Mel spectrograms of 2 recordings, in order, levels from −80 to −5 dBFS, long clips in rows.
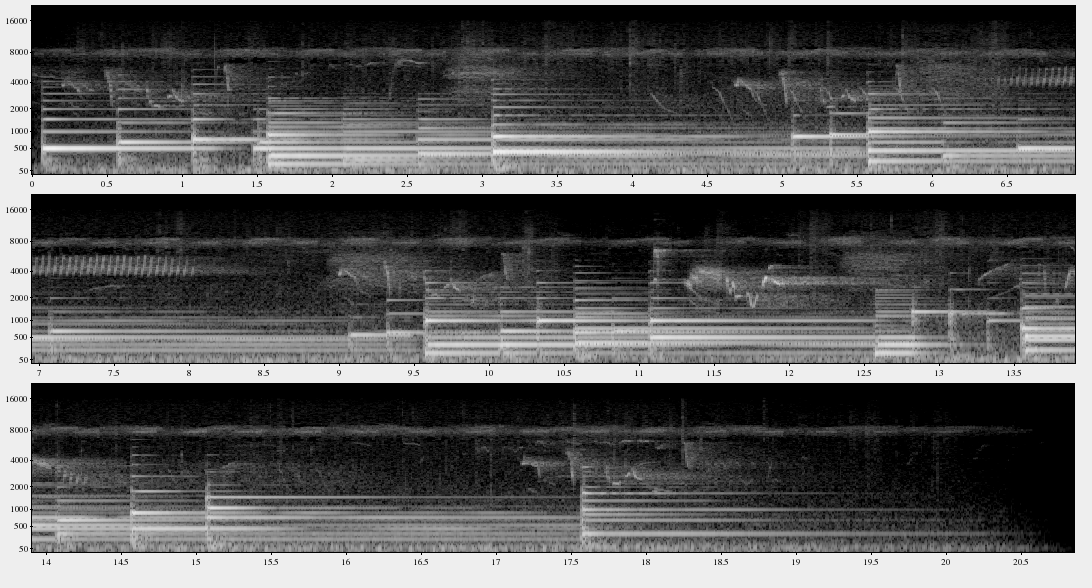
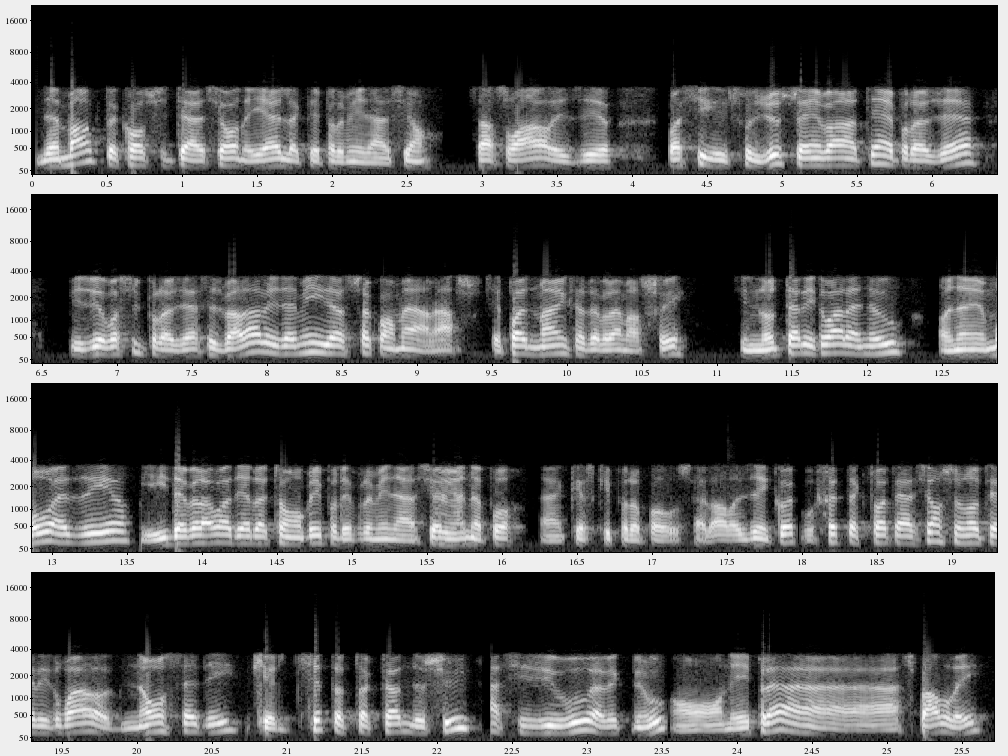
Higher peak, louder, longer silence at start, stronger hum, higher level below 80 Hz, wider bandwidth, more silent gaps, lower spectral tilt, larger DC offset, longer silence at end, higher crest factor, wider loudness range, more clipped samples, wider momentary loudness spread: about the same, -2 dBFS vs 0 dBFS; second, -20 LUFS vs -15 LUFS; about the same, 0.05 s vs 0 s; neither; first, -38 dBFS vs -60 dBFS; first, 16 kHz vs 5 kHz; neither; second, -5.5 dB/octave vs -8 dB/octave; neither; first, 0.85 s vs 0.1 s; about the same, 18 dB vs 14 dB; first, 11 LU vs 2 LU; neither; first, 14 LU vs 6 LU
